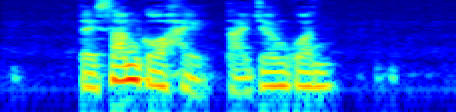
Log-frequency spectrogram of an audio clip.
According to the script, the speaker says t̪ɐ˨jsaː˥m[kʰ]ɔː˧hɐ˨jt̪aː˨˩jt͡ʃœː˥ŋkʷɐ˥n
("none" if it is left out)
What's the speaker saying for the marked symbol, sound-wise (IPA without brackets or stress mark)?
k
